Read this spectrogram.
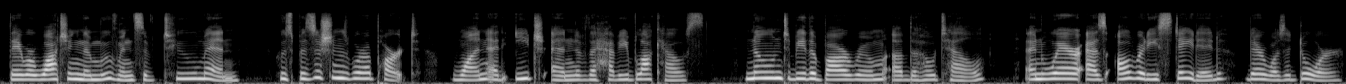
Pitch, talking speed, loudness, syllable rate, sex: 230 Hz, 165 wpm, -17 LUFS, 5.0 syllables/s, female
